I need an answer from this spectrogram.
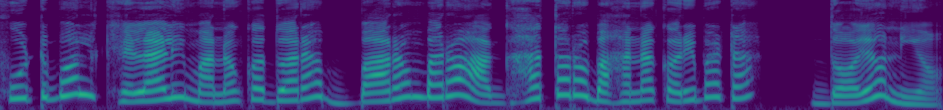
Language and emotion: Odia, disgusted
